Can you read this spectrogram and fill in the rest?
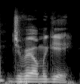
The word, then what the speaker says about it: JaVale McGee: JaVale McGee.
